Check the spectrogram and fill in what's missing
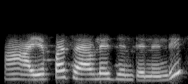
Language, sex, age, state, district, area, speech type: Telugu, female, 30-45, Andhra Pradesh, Vizianagaram, rural, conversation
